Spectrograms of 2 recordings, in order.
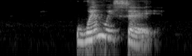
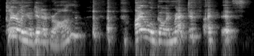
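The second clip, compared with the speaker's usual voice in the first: mock bravado; 7 dB louder than usual. Friend's confident boast, retold.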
